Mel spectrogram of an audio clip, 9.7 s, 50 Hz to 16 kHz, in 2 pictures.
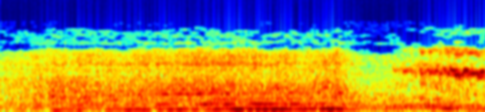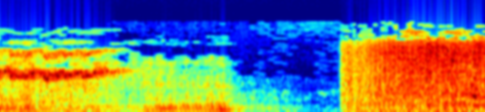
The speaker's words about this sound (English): Just then, as I had arranged, a fat black saloon turned in from the 4th Street at Main and stopped outside the Harleen Gallery.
